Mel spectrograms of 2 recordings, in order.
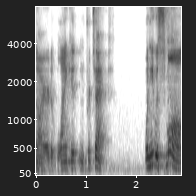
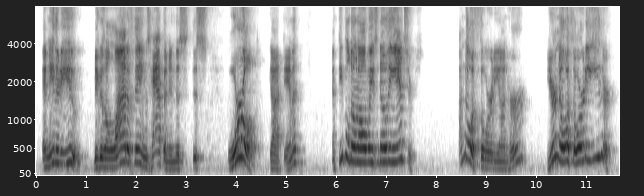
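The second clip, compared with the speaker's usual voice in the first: heated, higher-pitched outburst; angry; 11 semitones higher, 5 dB louder than usual. A narrator's reading. Father lashes out at son about his absent wife, angry. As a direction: hit back hard, pitch jumping on key words. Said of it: "the anger recedes".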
